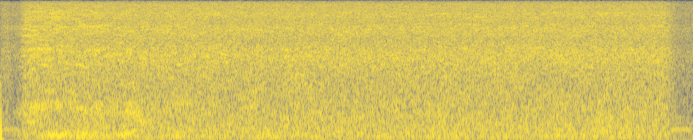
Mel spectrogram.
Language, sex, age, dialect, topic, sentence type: Bhojpuri, male, 18-24, Western, agriculture, statement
